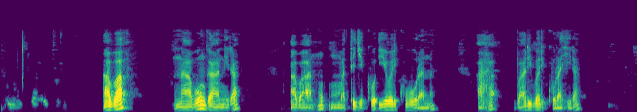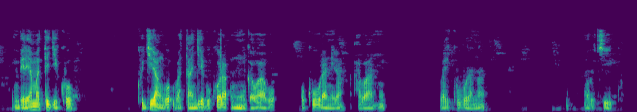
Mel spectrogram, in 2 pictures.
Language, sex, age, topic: Kinyarwanda, male, 25-35, government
